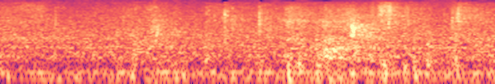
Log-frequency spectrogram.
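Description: Quiet room tone with a faint low hum and a few light knocks.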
